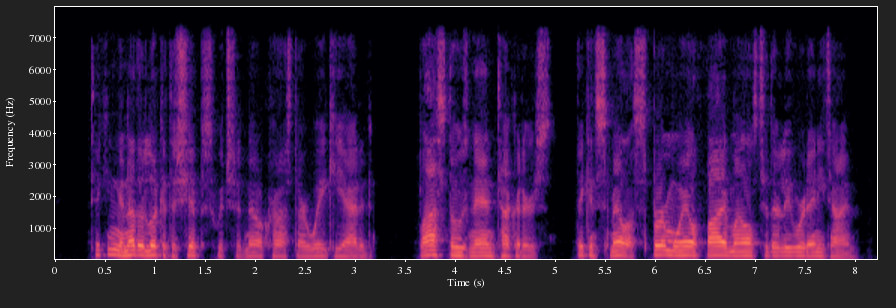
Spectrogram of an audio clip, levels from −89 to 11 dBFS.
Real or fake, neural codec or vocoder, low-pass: real; none; 7.2 kHz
